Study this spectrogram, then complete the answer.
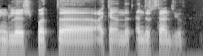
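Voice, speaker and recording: A man at a very slow pace, dry and close with no echo. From Lebanon. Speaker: marathon runner. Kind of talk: casual interview. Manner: halting.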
